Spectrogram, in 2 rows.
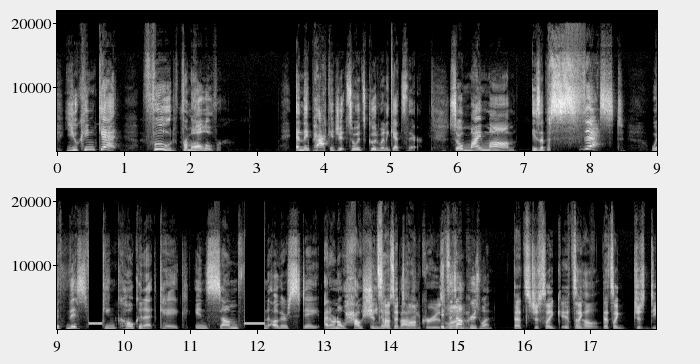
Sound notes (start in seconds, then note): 11.8 beeping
